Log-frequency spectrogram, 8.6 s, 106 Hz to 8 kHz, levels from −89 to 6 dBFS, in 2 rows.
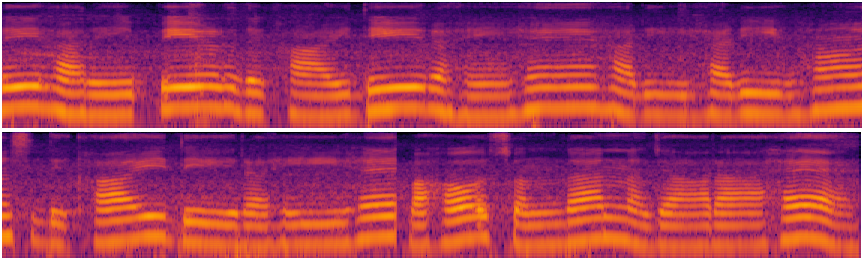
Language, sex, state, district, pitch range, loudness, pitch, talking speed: Hindi, female, Maharashtra, Chandrapur, 165-210 Hz, -20 LUFS, 180 Hz, 125 wpm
